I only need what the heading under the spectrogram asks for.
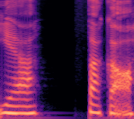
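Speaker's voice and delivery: mocking mumble, muttered under the breath. Retelling how she turned around after being given orders, retelling a mumble. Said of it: "she turns around and mumbles".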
